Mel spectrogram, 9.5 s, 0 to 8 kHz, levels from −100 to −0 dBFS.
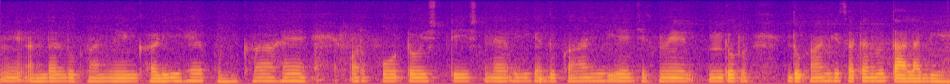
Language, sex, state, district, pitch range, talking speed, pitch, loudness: Hindi, male, Uttar Pradesh, Muzaffarnagar, 115-125 Hz, 145 wpm, 120 Hz, -25 LUFS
